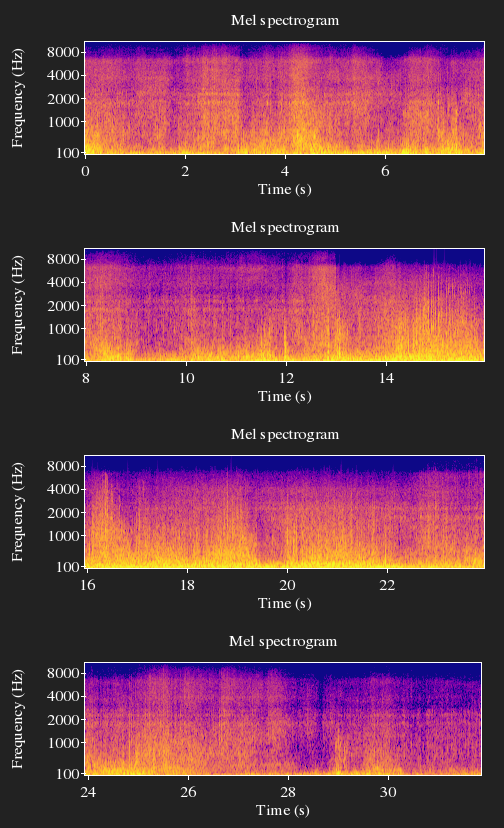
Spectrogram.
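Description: Wind buffeting a body-mounted camera's microphone during a fast ski descent, mixed with the scrape and hiss of skis on packed snow that swells with each turn. Loudest through the middle of the run.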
